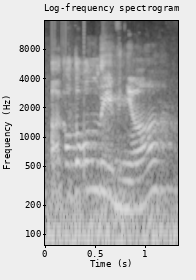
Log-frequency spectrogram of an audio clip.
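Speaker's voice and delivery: put-on high playful cat-girl plea; cutesy nya speak. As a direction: whine it cutely like a cat. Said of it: "me acting like a cat".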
